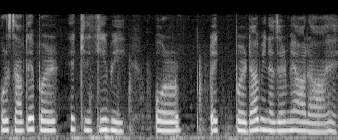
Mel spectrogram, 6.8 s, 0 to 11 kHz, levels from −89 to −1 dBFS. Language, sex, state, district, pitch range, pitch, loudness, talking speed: Hindi, female, Arunachal Pradesh, Papum Pare, 215-235 Hz, 225 Hz, -14 LUFS, 135 wpm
